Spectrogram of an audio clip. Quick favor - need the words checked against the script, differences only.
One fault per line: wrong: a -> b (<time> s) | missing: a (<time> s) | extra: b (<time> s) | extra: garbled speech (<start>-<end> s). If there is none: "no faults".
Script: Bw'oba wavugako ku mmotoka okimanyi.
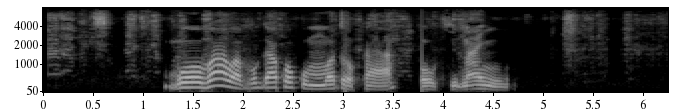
no faults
